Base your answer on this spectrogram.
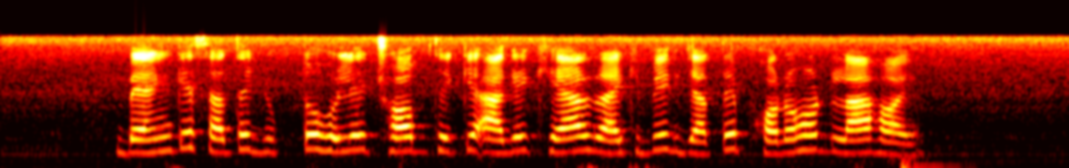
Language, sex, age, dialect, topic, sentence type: Bengali, male, 18-24, Jharkhandi, banking, statement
